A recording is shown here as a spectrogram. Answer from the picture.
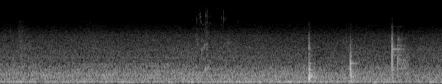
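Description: Steady café background noise with a low hum, broken by three light, sharp knocks near the end.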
